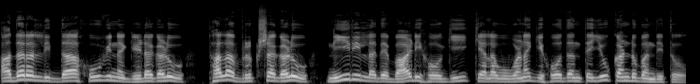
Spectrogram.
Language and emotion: Kannada, neutral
